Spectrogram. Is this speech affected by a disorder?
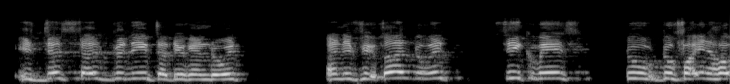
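Yes: cerebral palsy.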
